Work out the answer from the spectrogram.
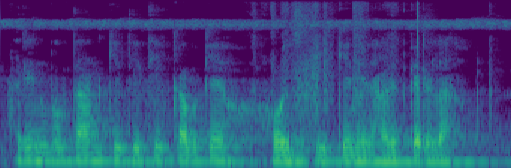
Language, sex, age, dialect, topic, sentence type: Magahi, male, 18-24, Western, banking, question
